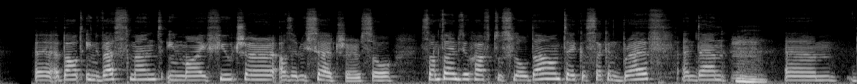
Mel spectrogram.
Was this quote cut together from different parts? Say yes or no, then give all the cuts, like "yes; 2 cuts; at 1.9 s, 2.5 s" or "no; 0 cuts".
no; 0 cuts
